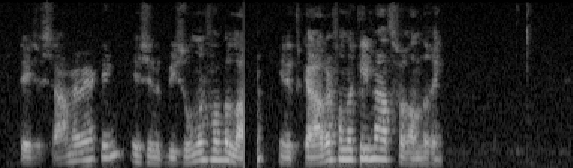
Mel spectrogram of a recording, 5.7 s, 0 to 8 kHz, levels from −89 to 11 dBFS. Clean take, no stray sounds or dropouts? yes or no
no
